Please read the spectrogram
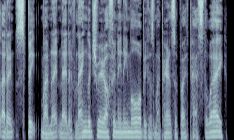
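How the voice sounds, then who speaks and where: Dry and close with no echo on a very clean recording with a silent background, a man speaks with a very deep, low pitch in a New Zealand accent. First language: Cantonese. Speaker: font designer and magazine publisher. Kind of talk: interview. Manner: halting, many fillers and repetitions.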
